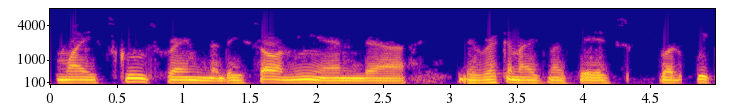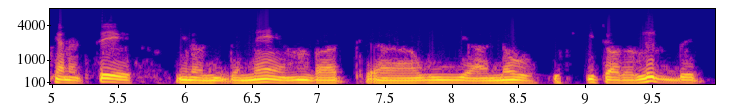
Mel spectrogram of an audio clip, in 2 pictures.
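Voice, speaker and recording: A man from Nepal with a Nepali accent, recalling his life in halting English full of fillers for a documentary interview. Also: lowish voice, level tone, no echo. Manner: halting non-native English with many fillers. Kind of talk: interview recollection. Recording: tinny lo-fi sound with faint music.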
